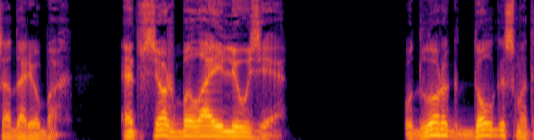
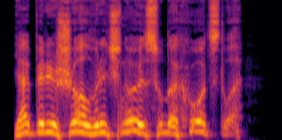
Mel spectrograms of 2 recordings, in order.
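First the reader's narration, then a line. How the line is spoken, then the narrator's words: Hoarse rasp. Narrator (Russian): прохрипел он наконец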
